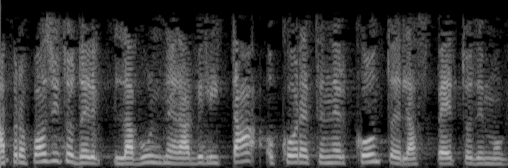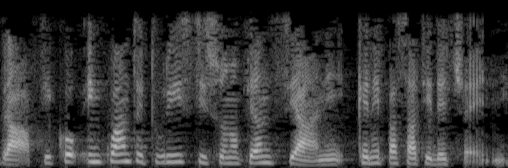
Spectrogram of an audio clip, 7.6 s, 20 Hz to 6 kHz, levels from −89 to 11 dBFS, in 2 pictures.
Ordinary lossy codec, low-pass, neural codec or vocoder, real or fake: none; 5.4 kHz; none; real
